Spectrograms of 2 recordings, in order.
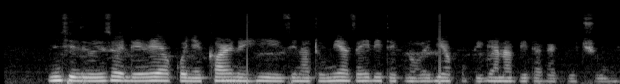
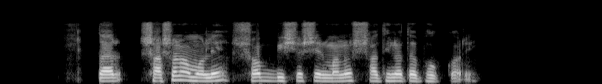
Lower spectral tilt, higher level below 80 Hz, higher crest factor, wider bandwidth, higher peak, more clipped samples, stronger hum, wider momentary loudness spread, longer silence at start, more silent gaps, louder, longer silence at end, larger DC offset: first, -8.5 dB/octave vs -5.5 dB/octave; first, -46 dBFS vs -58 dBFS; about the same, 18 dB vs 16 dB; first, 10.5 kHz vs 7.8 kHz; second, -4 dBFS vs 0 dBFS; neither; neither; first, 14 LU vs 8 LU; second, 0.5 s vs 1 s; neither; second, -22 LUFS vs -16 LUFS; second, 0 s vs 1.25 s; neither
